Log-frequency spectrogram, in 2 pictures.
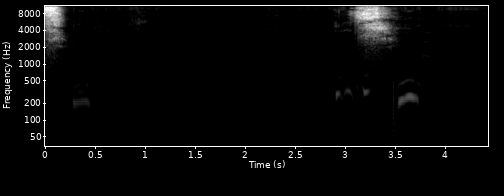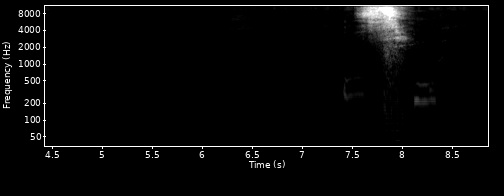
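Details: Three sharp sneezes growing louder, each with a brief breath-in before it, during ragweed season on a very windy day; a sneezing fit with sneezes coming stronger and stronger.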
